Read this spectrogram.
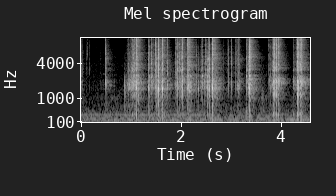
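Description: A plastic toy knife taps against plastic toy fries.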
